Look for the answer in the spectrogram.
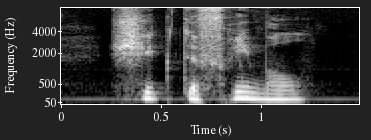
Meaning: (adjective) posh; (interjection) An expression of amazement
- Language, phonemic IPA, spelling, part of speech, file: Dutch, /ˌʃik də ˈfri.məl/, chic de friemel, adjective / interjection, Nl-chic de friemel.ogg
